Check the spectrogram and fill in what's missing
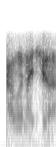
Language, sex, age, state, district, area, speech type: Bodo, female, 30-45, Assam, Kokrajhar, rural, conversation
